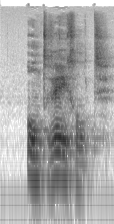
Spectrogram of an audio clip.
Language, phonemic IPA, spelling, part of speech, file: Dutch, /ɔntˈreɣəlt/, ontregeld, verb / adjective, Nl-ontregeld.ogg
- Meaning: past participle of ontregelen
